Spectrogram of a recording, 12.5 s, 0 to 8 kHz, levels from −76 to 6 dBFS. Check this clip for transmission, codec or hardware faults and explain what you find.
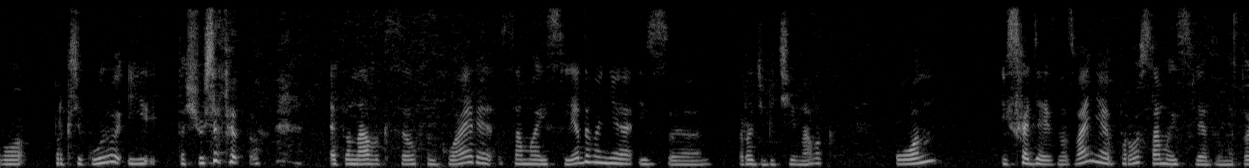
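The clip's faults come from noise suppression on a call. The suppressor alters the background throughout and, in four stretches, cuts into the speech itself.

Noise suppressor artifacts run through the whole clip. Between phrases the background sinks away, and what remains of it rises under the voice. The suppressor estimates the steady room noise frame by frame and turns those bands down, here by about 18 dB. The room noise itself sits about 17 dB below the speech.

Speech cut by the noise suppressor occurs from 0.0 to 5.65 s, 6.38 to 6.7 s, 7.39 to 8.31 s and 10.02 to 12.45 s. In these spans, soft consonants and word endings sound swallowed or faint, dropping by up to about 14 dB (about 13 dB in the third span). In total, roughly a second is affected in the first span, a brief moment in each of the next two, and about a third of a second in the last. The suppressor mistook these quiet speech sounds for noise and lowered them along with the background. 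The call's microphone processing also limits the audio to nothing above 8 kHz, which is normal for this path.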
